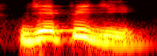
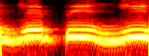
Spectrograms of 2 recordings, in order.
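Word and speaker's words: JPEG: ऐसा मत समझना कि जेपीजी ही इसमें है। सिर्फ ई इसमें साइलेंट रहता है।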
